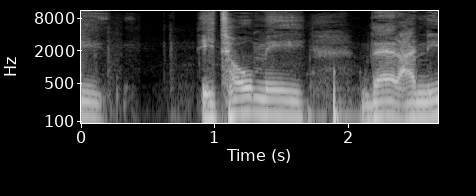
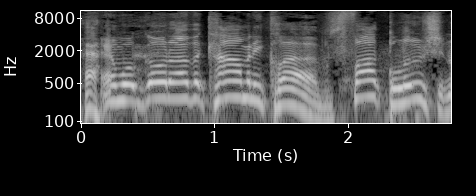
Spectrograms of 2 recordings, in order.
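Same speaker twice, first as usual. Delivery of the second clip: much higher mock friend voice, breezy and dismissive; imitating Keith; 11 semitones higher than usual. Keith brushes off the young comic's rejection, high mock voice. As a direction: toss it off like nothing matters, pitched way up. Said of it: "And Keith was like".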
